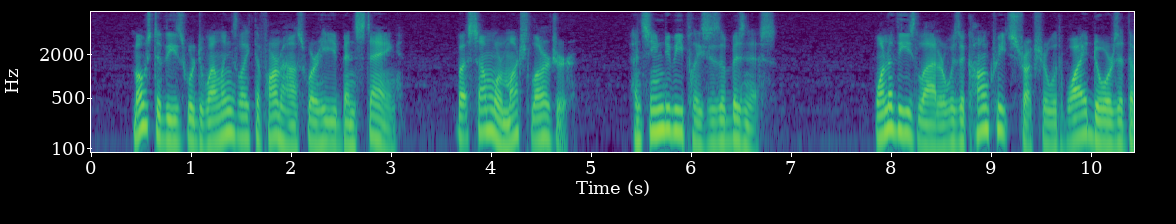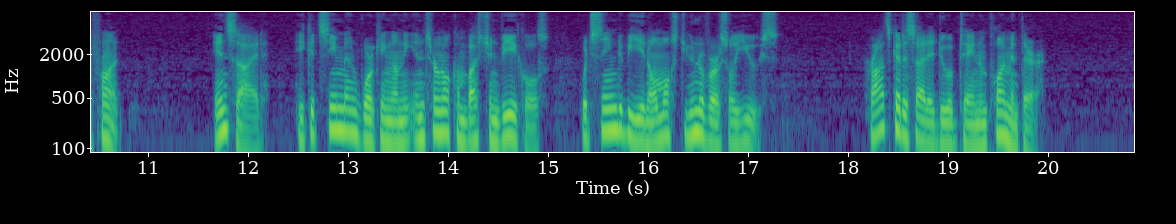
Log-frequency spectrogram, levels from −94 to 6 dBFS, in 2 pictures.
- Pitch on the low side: Yes, low, 130 Hz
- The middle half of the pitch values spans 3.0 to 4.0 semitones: No, average, 4.9 semitones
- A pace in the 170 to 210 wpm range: Yes, average, 185 wpm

